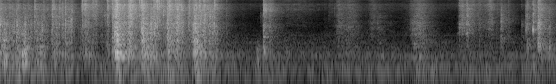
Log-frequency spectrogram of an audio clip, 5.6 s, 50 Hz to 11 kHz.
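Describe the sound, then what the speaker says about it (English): Fresh zucchini dumped into a 1 gallon Ziploc plastic bag, a burst of crinkling, rustling plastic and tumbling pieces for about two seconds, then quieter scattered rustles and handling noises, fairly close. "take your zucchini, dump that into the Ziploc bag"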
